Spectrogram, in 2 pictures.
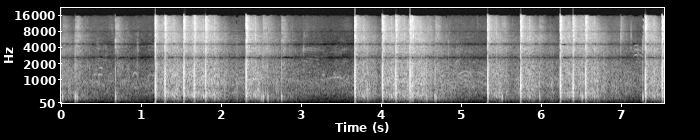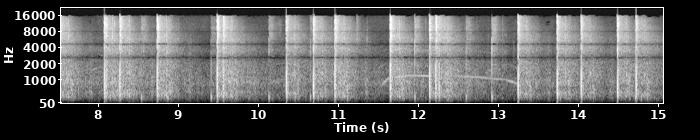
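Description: Aerial fireworks bursting in quick succession: many sharp bangs, often only a fraction of a second apart, with fizzing crackle from the stars between them.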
